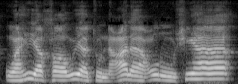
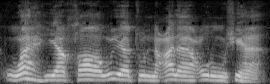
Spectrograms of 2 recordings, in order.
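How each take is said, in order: First: Said in the usual way. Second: وهي said "wah-ya", no vowel on the h; silent ha in وهي. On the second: Shown as a demonstration. Teacher demonstrating al-Duri's reading, وهي with vowelless h. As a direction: close the first syllable of وهي on the h. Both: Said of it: "قرأ الدوري بإسكان الهاء هكذا".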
